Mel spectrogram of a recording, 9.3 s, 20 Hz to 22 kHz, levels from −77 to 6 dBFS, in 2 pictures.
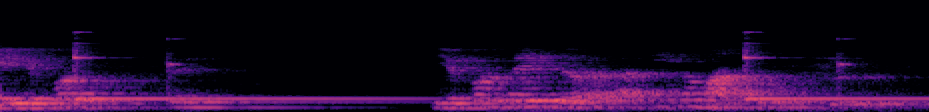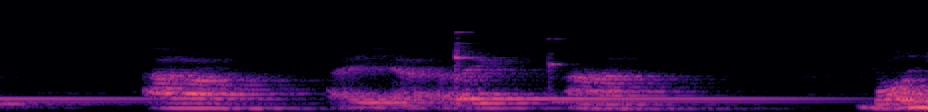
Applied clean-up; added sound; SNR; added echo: none; Doorbell; 4 dB; reverberation time 1.3 s.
